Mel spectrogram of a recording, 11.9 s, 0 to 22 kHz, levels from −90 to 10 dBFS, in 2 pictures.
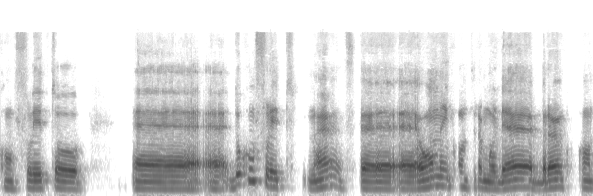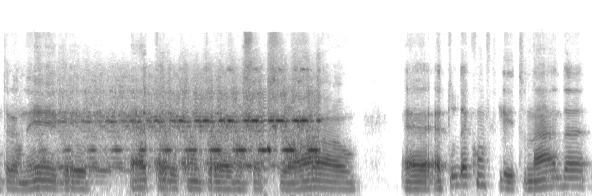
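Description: At 5.22 s there's a tiny short concealed packet loss: about 10 ms of the speech never arrived in time, and the receiver papered over it by stretching the last bit of sound, leaving just a brief smear. From 6.05 to 9.25 s a feedback howl builds up. Two devices are sharing a room and a call, so the mic-to-speaker loop keeps gaining. It settles into a whine around 2 kHz, pulsing roughly every fifth of a second, and peaks about 5 dB above the speech. Inside that, from 8.57 to 8.61 s, a second concealment patches roughly 30 ms of missing audio with a brief smear.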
